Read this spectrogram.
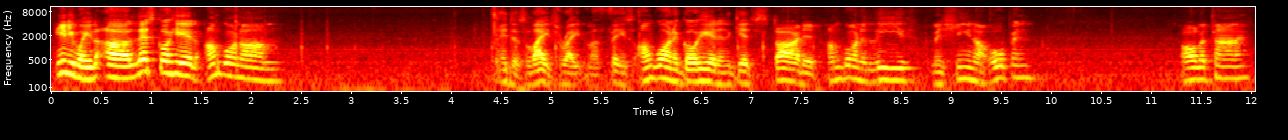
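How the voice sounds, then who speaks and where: A man's voice: on the high side, a little slow, long pauses, fairly bright tone, a little hiss or hum. An older man on a live stream from his living-room home studio, talking casually. He meanders and halts, thinking aloud with many fillers and restarts. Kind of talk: rambling live-stream chat.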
